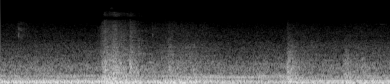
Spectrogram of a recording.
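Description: A bus body rattles and clatters over bumps.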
